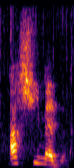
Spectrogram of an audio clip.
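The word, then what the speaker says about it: Archimède: Ashimed. Yeah, I know. Ashim like this. Yeah. Yeah. The the ch makes a shh sound in French, not a c sound.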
